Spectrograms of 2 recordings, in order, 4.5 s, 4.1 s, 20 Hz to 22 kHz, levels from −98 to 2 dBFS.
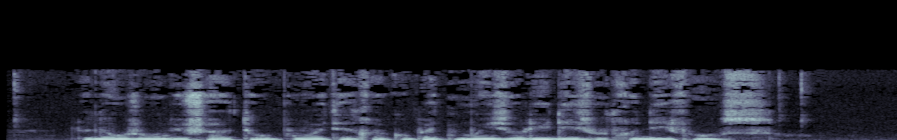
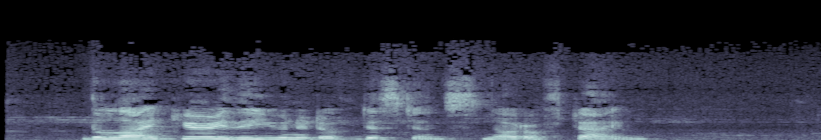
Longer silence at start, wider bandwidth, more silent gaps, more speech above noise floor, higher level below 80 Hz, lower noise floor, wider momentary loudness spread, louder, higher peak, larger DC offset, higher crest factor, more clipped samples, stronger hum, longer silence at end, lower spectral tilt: second, 0.05 s vs 0.4 s; second, 11.5 kHz vs 14 kHz; neither; about the same, 30 dB vs 31 dB; first, -56 dBFS vs -62 dBFS; first, -54 dBFS vs -50 dBFS; second, 7 LU vs 10 LU; second, -25 LUFS vs -19 LUFS; second, -12 dBFS vs -2 dBFS; neither; about the same, 14 dB vs 18 dB; neither; neither; second, 0.65 s vs 0.85 s; first, -5.5 dB/octave vs -3 dB/octave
